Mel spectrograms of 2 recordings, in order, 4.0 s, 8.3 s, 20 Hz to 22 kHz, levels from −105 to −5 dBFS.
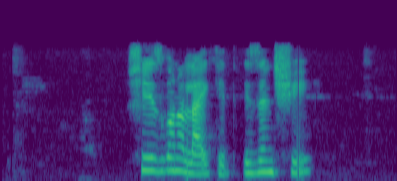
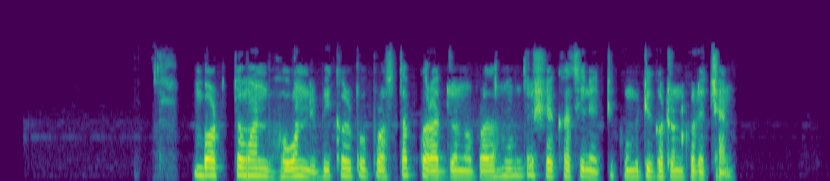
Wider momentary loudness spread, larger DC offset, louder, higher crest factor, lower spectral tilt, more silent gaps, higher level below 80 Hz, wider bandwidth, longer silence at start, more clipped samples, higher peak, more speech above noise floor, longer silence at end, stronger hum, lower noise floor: first, 11 LU vs 7 LU; neither; second, -37 LUFS vs -20 LUFS; first, 26 dB vs 18 dB; second, -1.5 dB/octave vs -7 dB/octave; neither; second, -80 dBFS vs -56 dBFS; first, 8.2 kHz vs 7 kHz; second, 1.3 s vs 1.95 s; neither; second, -16 dBFS vs -2 dBFS; second, 43 dB vs over 71 dB; about the same, 0.85 s vs 0.95 s; neither; second, -81 dBFS vs under -90 dBFS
